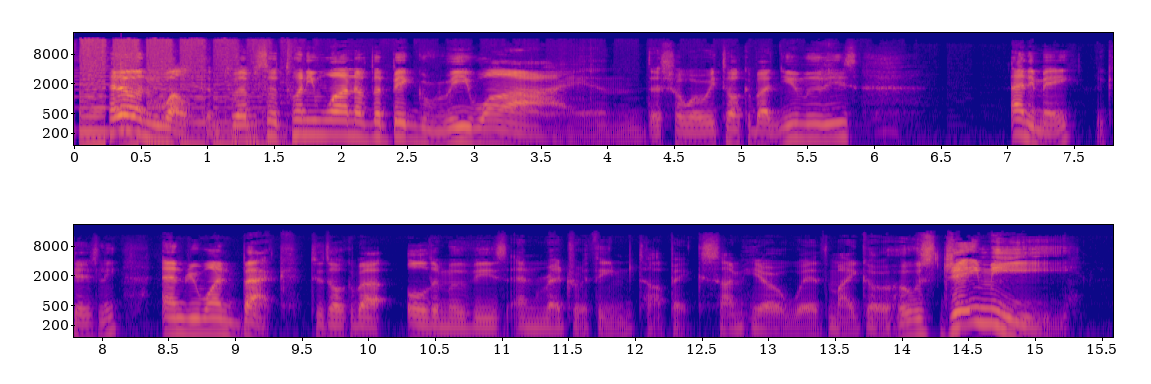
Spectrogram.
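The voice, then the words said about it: Put-on radio announcer voice. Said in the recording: “trying to do a radio voice”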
